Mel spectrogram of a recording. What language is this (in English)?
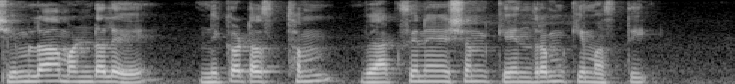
Sanskrit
